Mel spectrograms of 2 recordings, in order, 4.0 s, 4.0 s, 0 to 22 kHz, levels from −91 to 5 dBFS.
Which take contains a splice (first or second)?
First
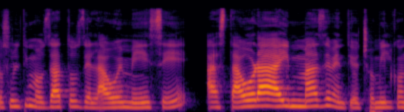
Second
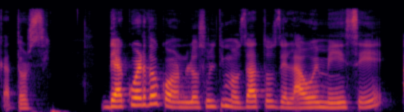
second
